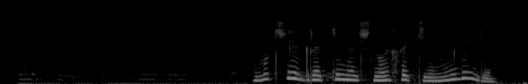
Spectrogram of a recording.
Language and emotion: Russian, neutral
